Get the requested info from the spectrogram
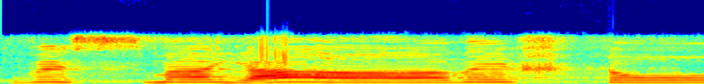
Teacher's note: ಎರಡು ವಿ ಅಕ್ಷರದ ಮೇಲೆ ಆಘಾತ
